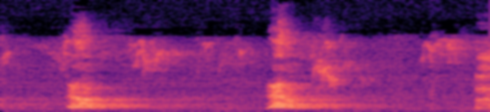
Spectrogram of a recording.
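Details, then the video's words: Golden retriever barking on command during a speak training session: two sharp, single barks about a second apart, then the start of a third at the end; otherwise quiet. "golden retriever speak dog training"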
